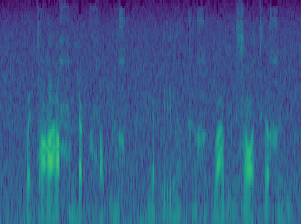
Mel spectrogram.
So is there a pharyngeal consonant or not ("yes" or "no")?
yes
